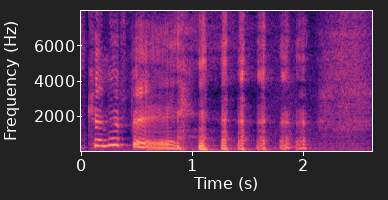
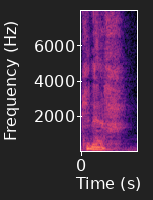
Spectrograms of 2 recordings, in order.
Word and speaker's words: knife: It's knife. That's right, Hos. Um, older German relatives if I said knife. Silly English with their silent letters.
